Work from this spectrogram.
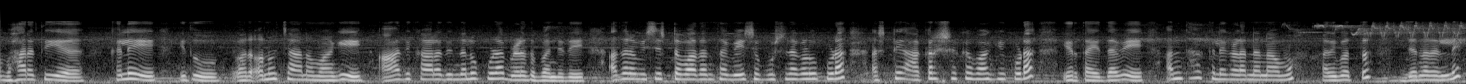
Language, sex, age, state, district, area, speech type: Kannada, female, 60+, Karnataka, Gadag, rural, spontaneous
